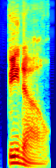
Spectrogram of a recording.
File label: "beano", American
